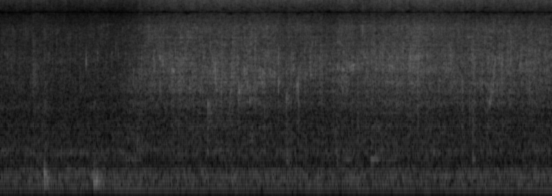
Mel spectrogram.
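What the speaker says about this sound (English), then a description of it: "I'm going to shallow fry them." Breaded smelt shallow fry in hot oil, a steady, even sizzle hissing close by, with two faint knocks near the start and no talking.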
